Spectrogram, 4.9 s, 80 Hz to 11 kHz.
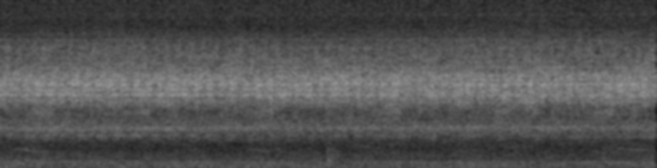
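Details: At Gongenyama Bird Sanctuary, Japan, on 11 August 2017, a Kaempfer cicada gives a steady, high, hissing drone that runs on without a break, while squaring off with a horsefly.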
